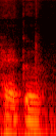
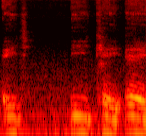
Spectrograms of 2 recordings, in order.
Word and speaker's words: Heka: There's different ways you can pronounce the word Heka, or H-E-K-A.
